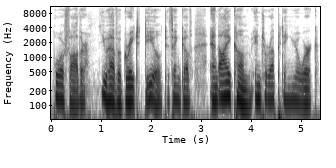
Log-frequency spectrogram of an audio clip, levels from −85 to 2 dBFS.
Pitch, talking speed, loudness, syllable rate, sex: 120 Hz, 180 wpm, -17 LUFS, 4.3 syllables/s, male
